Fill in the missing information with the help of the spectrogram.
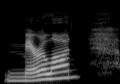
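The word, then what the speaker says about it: Marillion: so please correct me I believe it's pronounced marilon uh funded their reunion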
